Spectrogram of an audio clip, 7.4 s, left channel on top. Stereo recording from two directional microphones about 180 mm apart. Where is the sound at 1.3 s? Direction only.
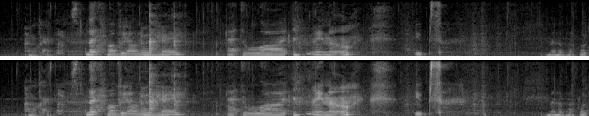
10° left (ahead or behind).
